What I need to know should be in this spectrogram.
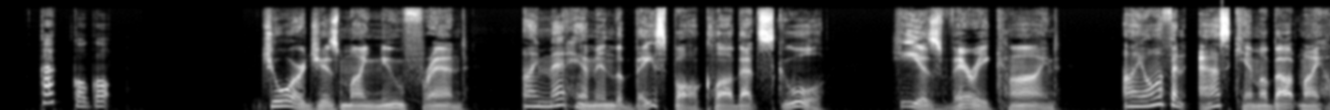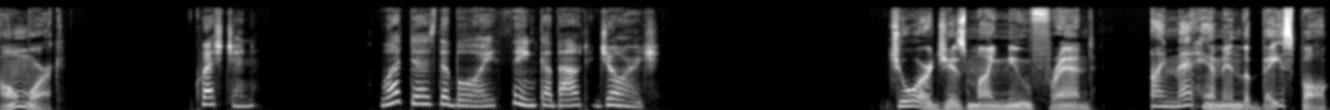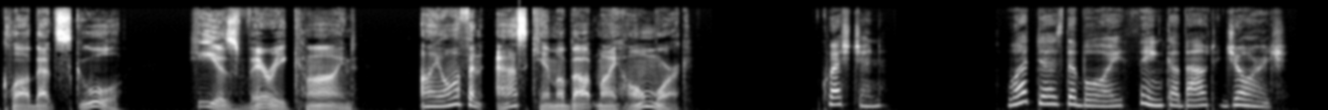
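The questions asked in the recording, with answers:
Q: What does the boy think about George?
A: He is very kind.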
